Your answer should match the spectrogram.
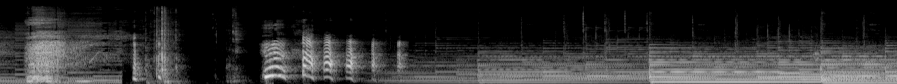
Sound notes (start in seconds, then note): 0.5 laughter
